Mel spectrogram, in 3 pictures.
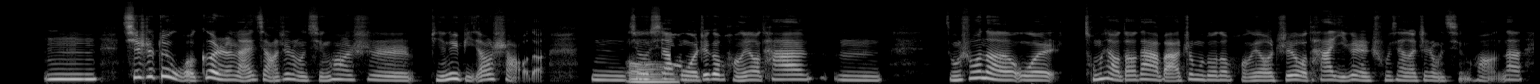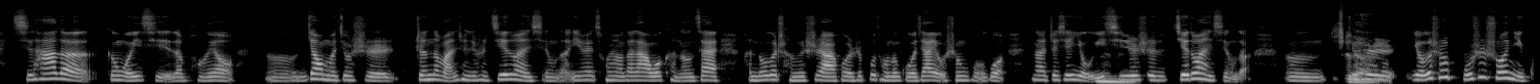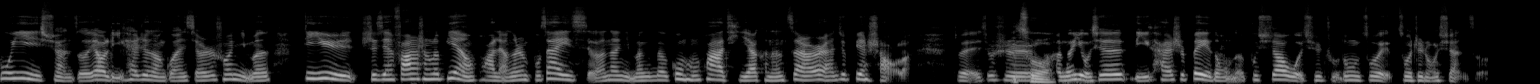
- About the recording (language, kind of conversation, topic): Chinese, podcast, 你如何决定是留下还是离开一段关系？
- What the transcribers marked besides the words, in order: other background noise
